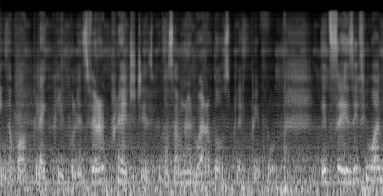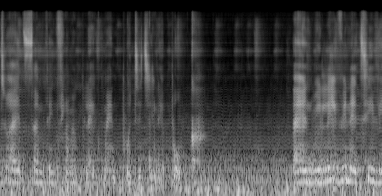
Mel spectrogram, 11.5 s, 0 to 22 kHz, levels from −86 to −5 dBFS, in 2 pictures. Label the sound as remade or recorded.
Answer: remade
